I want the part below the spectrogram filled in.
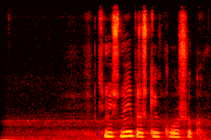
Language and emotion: Russian, sad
